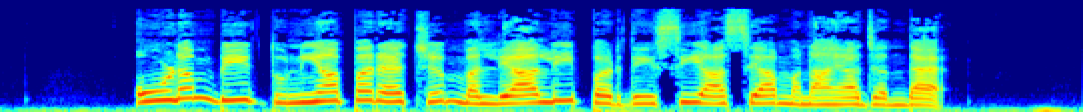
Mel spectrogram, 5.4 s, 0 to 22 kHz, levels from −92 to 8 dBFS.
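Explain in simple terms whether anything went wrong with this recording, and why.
Listening to the speech here, nothing stood out as having gone wrong.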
